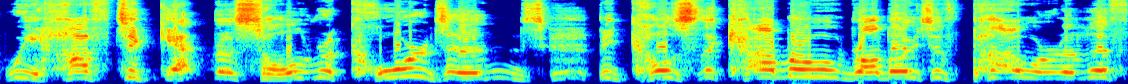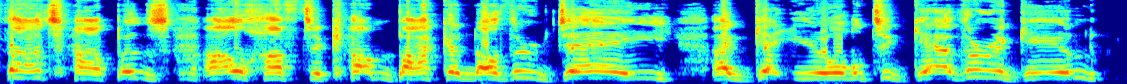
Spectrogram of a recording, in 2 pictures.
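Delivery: high, loud, rushed panicked yelling; anxious shouting. Retold or imitated. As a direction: shout it like a stressed director. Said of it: "even though I was getting a little bit antsy".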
